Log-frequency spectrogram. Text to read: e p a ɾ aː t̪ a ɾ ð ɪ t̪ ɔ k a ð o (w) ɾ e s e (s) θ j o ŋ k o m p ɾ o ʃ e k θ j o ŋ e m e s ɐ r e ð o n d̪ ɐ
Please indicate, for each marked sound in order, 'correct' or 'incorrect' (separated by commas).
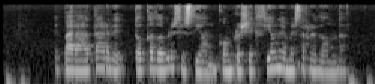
incorrect, correct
